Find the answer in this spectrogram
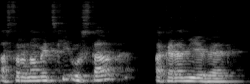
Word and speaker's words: Astronomický ústav Akademie věd: Yeah, so in Czech, it's called Astronomický ústav Akademie věd.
